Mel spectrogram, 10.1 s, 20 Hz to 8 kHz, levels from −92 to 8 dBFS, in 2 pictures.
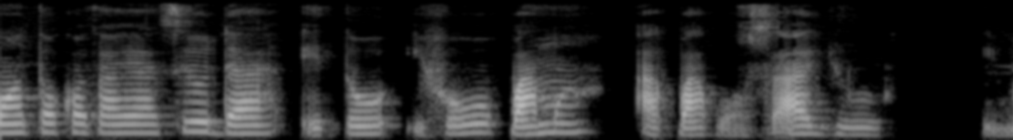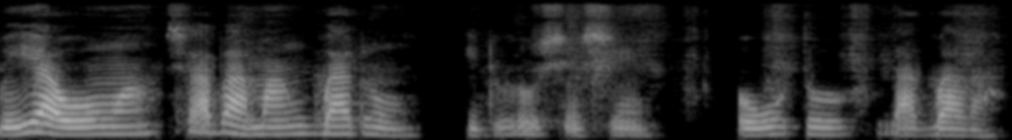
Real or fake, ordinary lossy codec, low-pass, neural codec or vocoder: real; AAC, 32 kbps; 7.2 kHz; none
